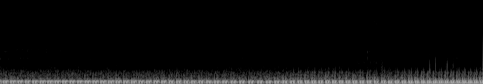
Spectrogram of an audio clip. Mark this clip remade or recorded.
recorded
